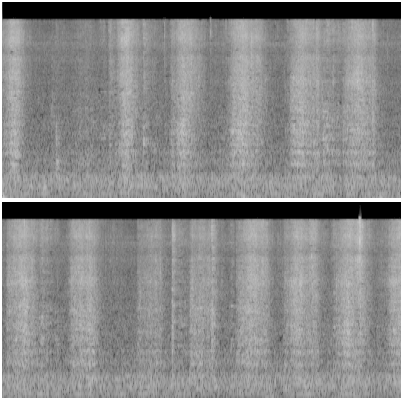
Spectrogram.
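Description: A broom sweeps the dirt ground in brisk strokes.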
